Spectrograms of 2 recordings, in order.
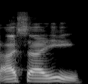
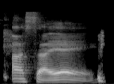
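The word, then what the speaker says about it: açaí: always call it aai she's like that's not how you say it everyone know be like it's asai I love it I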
